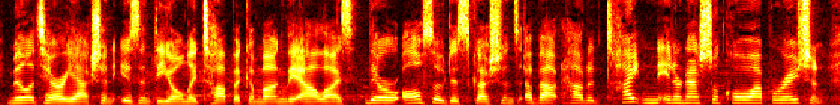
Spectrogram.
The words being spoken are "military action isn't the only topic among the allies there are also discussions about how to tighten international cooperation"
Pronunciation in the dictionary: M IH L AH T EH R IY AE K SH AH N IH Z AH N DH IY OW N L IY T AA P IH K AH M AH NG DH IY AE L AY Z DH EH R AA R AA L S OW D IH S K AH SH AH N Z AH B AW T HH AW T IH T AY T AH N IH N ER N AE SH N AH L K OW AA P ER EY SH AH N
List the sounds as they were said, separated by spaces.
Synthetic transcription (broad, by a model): M IH L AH T EH R IY AE K SH AH N IH Z AH N DH IY OW N L IY T AA P IH K AH M AH NG DH IY AE L AY Z DH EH R R AA L S OW D IH S K AH SH AH N Z AH B AW T HH AW T IH T AY T N IH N ER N AE SH N L K OW AA P ER EY SH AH N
